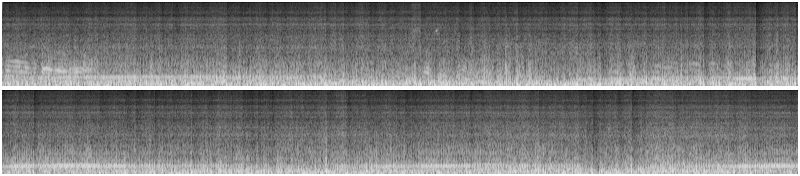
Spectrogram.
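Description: A motorcycle engine hums steadily, rising and falling in pitch as it rides.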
